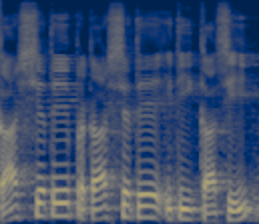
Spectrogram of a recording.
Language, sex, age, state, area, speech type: Sanskrit, male, 30-45, Madhya Pradesh, urban, spontaneous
